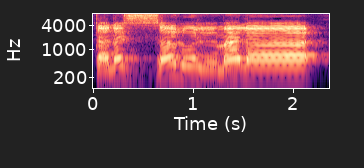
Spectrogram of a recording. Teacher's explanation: کھڑا زبر کو ایک الف کے برابر کھینچ کر پڑھیں گے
